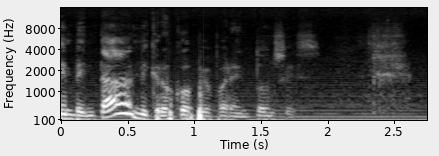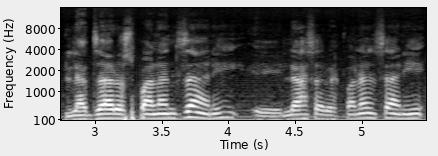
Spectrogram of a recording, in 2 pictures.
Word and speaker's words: Spallanzani: las islas británicas y lázaros spallanzani se pronuncia así las aves para enseñar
